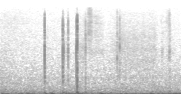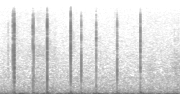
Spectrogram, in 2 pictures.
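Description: Long nail tips tap slowly on the face of a full, red Lindor cardboard chocolate box lying flat on fabric. A series of sharp, dry, bright clicks stands out, each fading almost at once over a quiet, low background rumble.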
